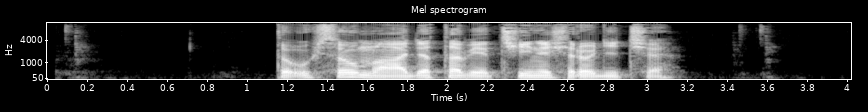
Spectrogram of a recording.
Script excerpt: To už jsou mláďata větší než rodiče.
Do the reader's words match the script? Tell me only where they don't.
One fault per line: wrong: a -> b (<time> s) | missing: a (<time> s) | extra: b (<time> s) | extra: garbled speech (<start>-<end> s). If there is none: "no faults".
no faults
